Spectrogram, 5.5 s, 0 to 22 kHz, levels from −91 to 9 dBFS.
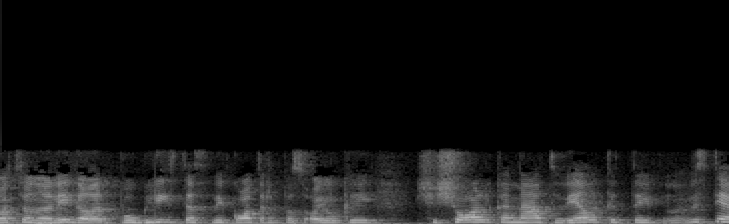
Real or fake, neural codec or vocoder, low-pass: real; none; 7.2 kHz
